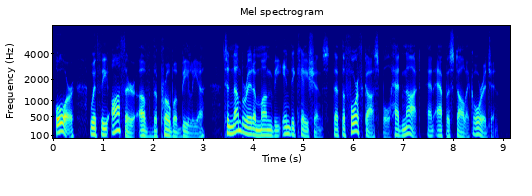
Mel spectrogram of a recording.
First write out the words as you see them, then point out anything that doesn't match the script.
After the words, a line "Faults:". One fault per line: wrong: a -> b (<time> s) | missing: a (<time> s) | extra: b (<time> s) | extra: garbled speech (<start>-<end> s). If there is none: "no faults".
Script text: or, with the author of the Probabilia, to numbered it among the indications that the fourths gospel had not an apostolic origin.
or, with the author of the Probabilia, to number it among the indications that the fourth gospel had not an apostolic origin.
Faults:
wrong: numbered -> number (3.5 s)
wrong: fourths -> fourth (5.8 s)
